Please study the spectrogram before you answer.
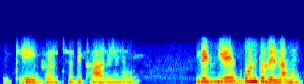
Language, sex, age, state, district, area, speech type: Hindi, female, 18-30, Uttar Pradesh, Prayagraj, urban, conversation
